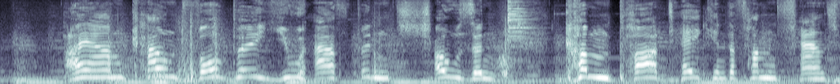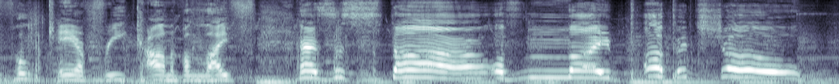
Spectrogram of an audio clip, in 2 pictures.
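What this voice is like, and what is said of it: Glitzy cosmopolitan accented villain voice. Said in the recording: “Volpe needed to be glitzy, cosmopolitan, appealing, sound like a man of the world ... We wanted him to have an accent”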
